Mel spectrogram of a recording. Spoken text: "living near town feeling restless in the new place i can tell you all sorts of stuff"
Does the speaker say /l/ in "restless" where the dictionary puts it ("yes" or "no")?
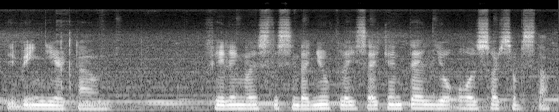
no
